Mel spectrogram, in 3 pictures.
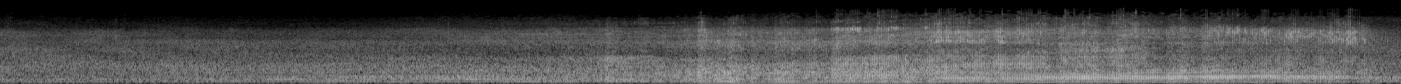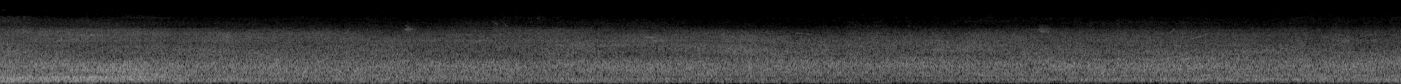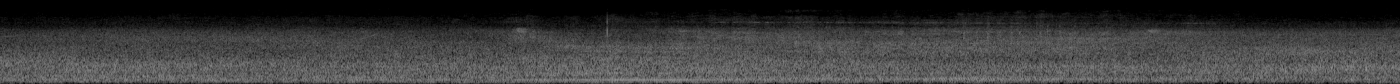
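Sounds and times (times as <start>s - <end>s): vehicle engine passing close: 0.0s - 17.7s
distant road traffic: 0.0s - 42.0s.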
